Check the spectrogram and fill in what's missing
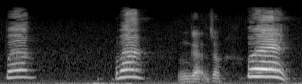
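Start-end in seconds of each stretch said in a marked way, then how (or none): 0.0-1.4 high-pitched call across a distance; short, raised calls for attention. Acted. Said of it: "Mau panggil". 2.4-2.9 high, very loud holler; full-voiced attention-grabbing shout; long-distance shout. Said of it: "jaraknya jauh karena rame".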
